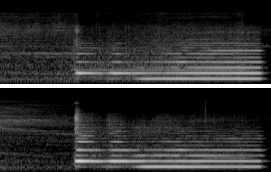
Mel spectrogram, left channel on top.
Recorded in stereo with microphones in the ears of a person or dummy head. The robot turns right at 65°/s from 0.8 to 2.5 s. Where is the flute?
55° right, 0.6 m; by 2.6 s 55° left, 0.6 m.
